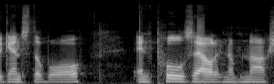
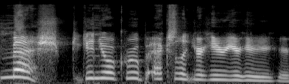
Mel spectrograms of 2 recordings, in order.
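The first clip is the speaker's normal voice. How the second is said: very high, shrill, swooping yell; 11 semitones higher than usual. Game narrator voices the head of PR calling down the stairs, yelling down the stairs. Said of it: "He yells".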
